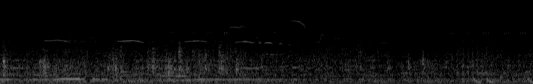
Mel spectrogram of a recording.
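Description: Small birds chirping outdoors: short, arched chirps about twice a second, fading after the first few seconds. A faint, rapid, even ticking comes in during the second half.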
